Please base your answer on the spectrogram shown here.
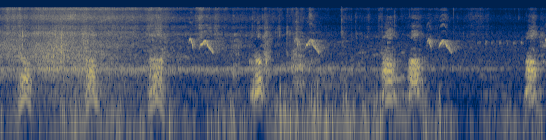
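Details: Rottweiler (Canis familiaris), barking: aggression toward a cow.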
